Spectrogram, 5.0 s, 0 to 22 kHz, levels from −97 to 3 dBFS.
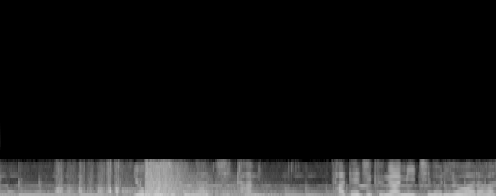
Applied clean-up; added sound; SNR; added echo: none; Gunshot, gunfire; 3 dB; none.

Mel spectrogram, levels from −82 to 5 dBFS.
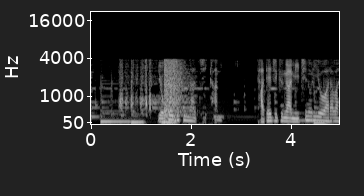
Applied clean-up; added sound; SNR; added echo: classical method spectral subtraction.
